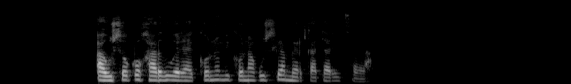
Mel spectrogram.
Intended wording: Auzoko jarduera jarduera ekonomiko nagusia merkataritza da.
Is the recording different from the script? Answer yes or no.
yes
